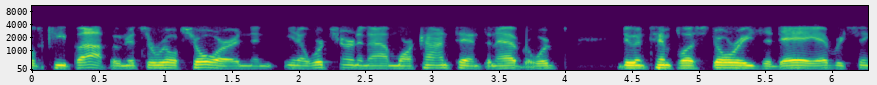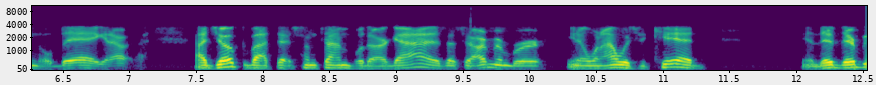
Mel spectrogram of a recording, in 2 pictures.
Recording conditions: phone line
